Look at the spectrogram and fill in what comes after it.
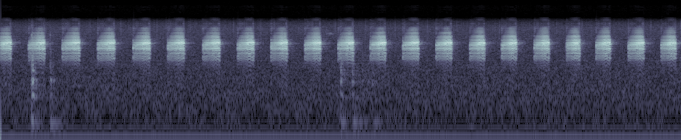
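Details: Oophaga histrionica poison dart frog of the "Red Head" form calling: a steady series of short buzzy chirps repeated about three times per second, with a few faint low thumps near the start.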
